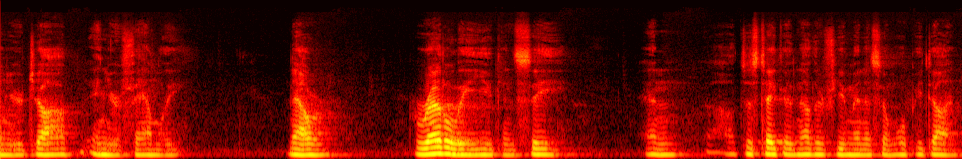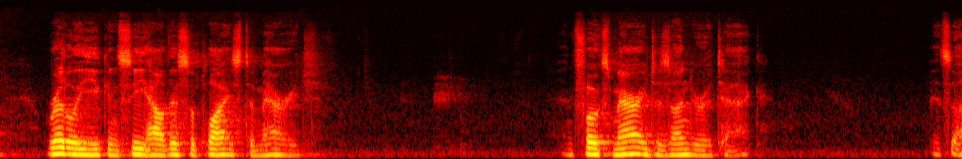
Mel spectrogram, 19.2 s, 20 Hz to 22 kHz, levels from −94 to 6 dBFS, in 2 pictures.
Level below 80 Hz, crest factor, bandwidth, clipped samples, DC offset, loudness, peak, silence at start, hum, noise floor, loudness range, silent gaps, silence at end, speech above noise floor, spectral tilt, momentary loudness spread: -74 dBFS; 22 dB; 12.5 kHz; under 0.1%; under 0.1%; -26 LUFS; -6 dBFS; 0 s; none; -67 dBFS; 7 LU; none; 0 s; 42 dB; -7 dB/octave; 20 LU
